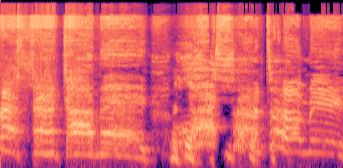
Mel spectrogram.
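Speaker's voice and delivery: mock piercing, very high, very loud angry yell. Retelling how a man would slam a board, the speaker is imitating an angry outburst. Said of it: "he'd slam it somewhere".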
